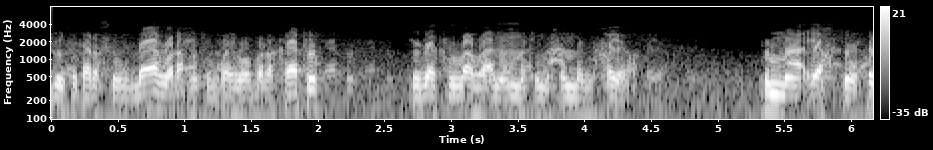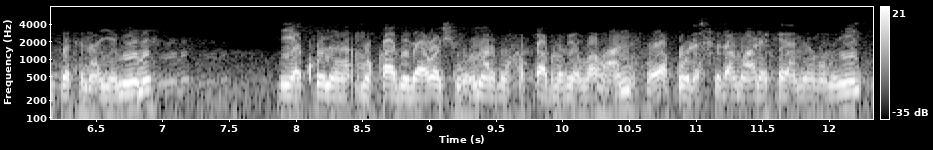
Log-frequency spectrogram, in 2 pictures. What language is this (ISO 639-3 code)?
ara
